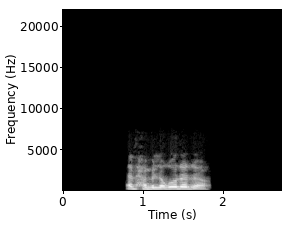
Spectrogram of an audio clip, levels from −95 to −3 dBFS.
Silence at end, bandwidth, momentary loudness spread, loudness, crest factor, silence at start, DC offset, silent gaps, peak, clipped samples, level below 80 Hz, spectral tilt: 0.9 s; 4.4 kHz; 10 LU; -15 LUFS; 16 dB; 0.8 s; under 0.1%; none; -2 dBFS; under 0.1%; -64 dBFS; -4.5 dB/octave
